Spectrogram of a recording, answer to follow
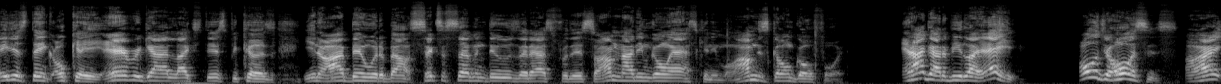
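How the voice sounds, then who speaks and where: A man's high, bright, sharp voice, animated and fairly quick, with lively intonation, in a very clean recording over a silent background. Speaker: podcast co-host. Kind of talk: casual chat.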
